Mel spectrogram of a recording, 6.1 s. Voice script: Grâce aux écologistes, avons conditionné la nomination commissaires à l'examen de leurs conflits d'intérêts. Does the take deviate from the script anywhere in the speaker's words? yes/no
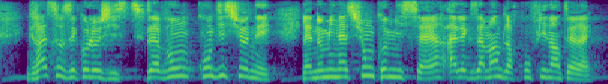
no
